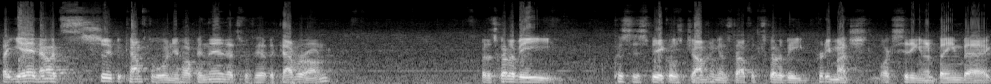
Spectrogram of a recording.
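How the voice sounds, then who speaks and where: A man's fairly low voice at a very fast pace, with ordinary pitch variation and music in the background. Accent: Australian. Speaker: vehicle builder and channel host. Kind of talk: casual workshop vlog.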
